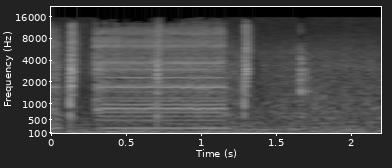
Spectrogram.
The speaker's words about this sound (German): Hört sich an wie Schläge an ein Rohr. Ja, da klopft jemand an ein Heizungsrohr.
